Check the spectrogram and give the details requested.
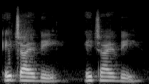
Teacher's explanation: make sure there's that little tiny little closing off of the throat in the back that tells us those are separate sounds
